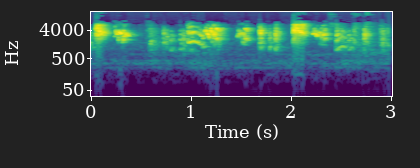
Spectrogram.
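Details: Budgerigar courtship-stimulating warble made of clipped, lively chirps and short whistled slurs in fast succession.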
